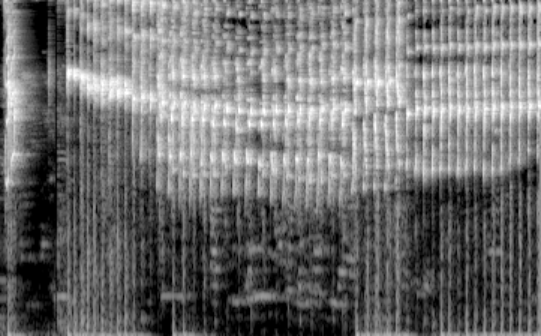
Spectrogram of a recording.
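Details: Lovebird in top form delivering a long ngekek to summon a rival: one brief shrill note, a short pause, then a dense run of rapid, high chattering pulses that drift slightly lower and continue unbroken.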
